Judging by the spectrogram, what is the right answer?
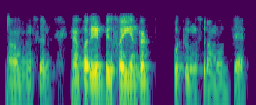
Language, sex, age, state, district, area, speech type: Tamil, male, 18-30, Tamil Nadu, Erode, rural, conversation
